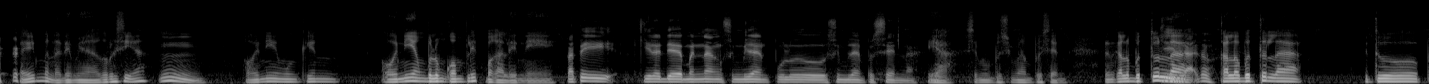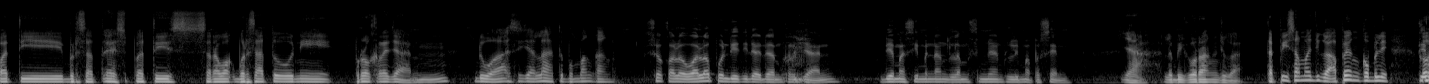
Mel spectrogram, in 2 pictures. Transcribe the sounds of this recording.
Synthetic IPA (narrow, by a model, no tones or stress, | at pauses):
aimənadimɲakoɾusiam̩ | onimuŋkɪn | onijaŋbəlʊmkɔmplɪt̪̚bakalinit̪apikiɾadiamənaŋsəmbilanpulusəmbilanpərsɛnlahija̰səmbilanpulusəmbilanpəlsɛn | d̥ankalawbət̪ʊlːaa̰t̪ʊkalawbət̪ʊlːah | it̪upat̪ibərsat̪ɛsəpat̪isəɾawak̚bərsat̪uni | pɾokəɾad͡ʒaʔan | duasəd͡ʒaʔlait̪upəmbaŋkaŋ | sohkalawwalapʊndiat̪idaʔk̚dalamkəɾad͡ʒaan | diamasɪhmənaŋdalamsəmbilanplulimapərsɛn | ja̰ləbɪhkuɾaŋd͡ʒuɡa̰ʔ | t̪apisamad͡ʒuɡaːpajaŋkabəlɪka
